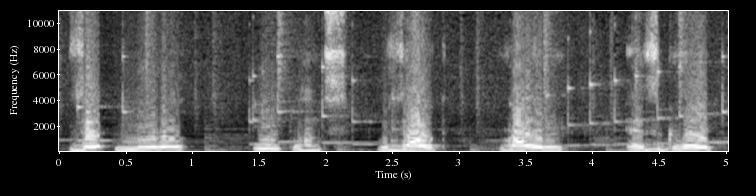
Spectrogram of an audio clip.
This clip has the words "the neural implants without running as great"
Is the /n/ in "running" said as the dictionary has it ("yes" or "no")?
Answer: no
